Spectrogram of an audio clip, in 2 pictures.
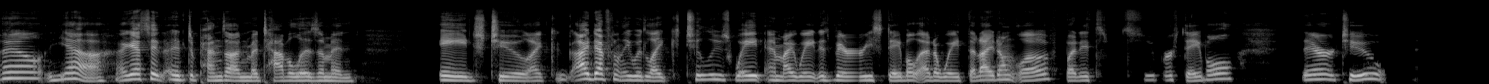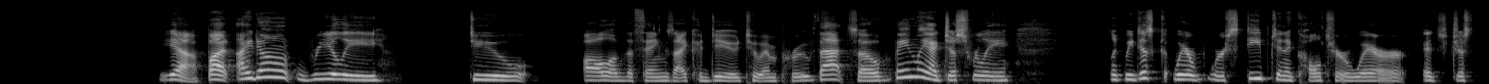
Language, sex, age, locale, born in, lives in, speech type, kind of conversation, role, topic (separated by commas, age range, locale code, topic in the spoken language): English, female, 60-64, en-US, United States, United States, conversation, unstructured, none, What is an everyday mystery you still haven't figured out?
